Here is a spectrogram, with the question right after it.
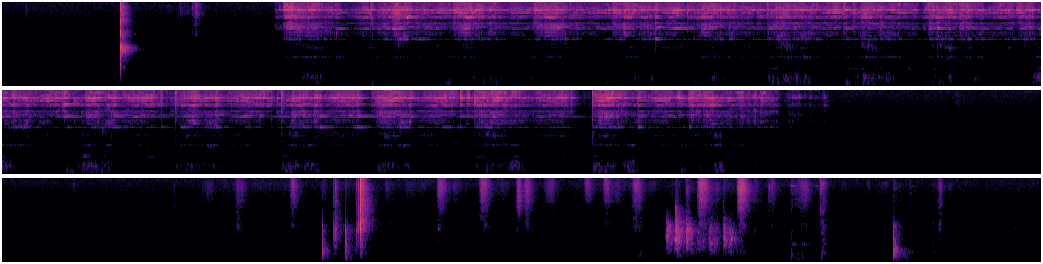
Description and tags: This is a unprocessed recording of a steel brush rubbing over an antique iron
